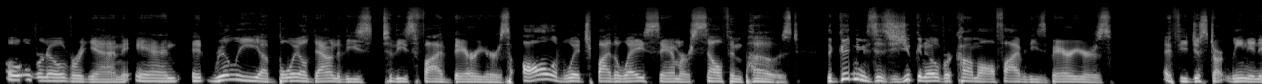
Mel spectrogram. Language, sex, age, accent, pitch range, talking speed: English, male, 30-49, American, 135-170 Hz, 210 wpm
